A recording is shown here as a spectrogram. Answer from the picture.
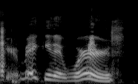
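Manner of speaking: high-pitched retold protest; mock exasperation. Grandchild begging pitying grandma to stop, mock exasperated.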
